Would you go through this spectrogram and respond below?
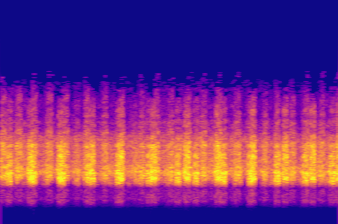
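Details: Midsummer cicada chorus from a Greek pine forest, a harsh high-pitched buzz throbbing in steady pulses about three per second, unbroken throughout, nothing else audible.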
